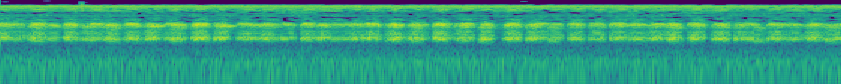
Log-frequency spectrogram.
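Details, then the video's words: A dense frog chorus heard for relaxation, many callers producing rapid pulsed rattling croaks around the mid range, repeated several times a second with a steady high whine above. "SUARA KODOK INI BIKIN MERINDING"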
